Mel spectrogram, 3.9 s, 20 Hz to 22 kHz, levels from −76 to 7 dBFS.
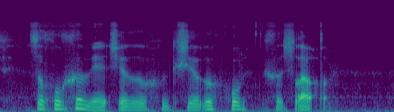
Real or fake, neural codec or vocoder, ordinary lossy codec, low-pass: fake; autoencoder, 22.05 kHz, a latent of 192 numbers a frame, VITS, trained on many speakers; Opus, 16 kbps; 9.9 kHz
